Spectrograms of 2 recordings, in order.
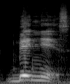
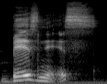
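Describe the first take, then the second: First: The word is said in a casual slangy pronunciation. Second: The word is said in careful standard pronunciation. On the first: The speaker calls it right. "No, it's business" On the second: The speaker calls it wrong. "It's not business. Don't don't get proper with me"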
